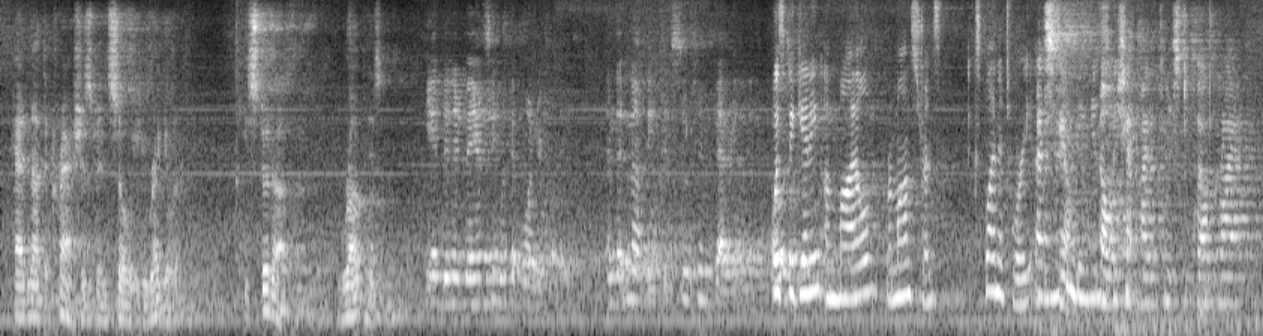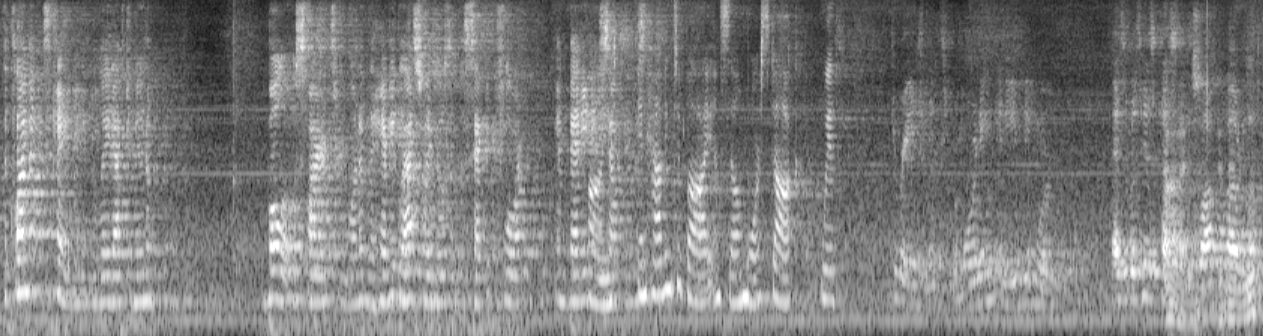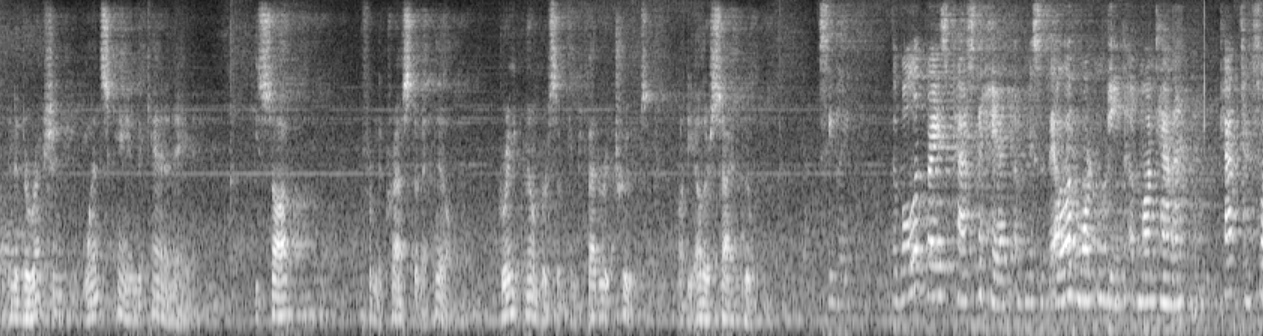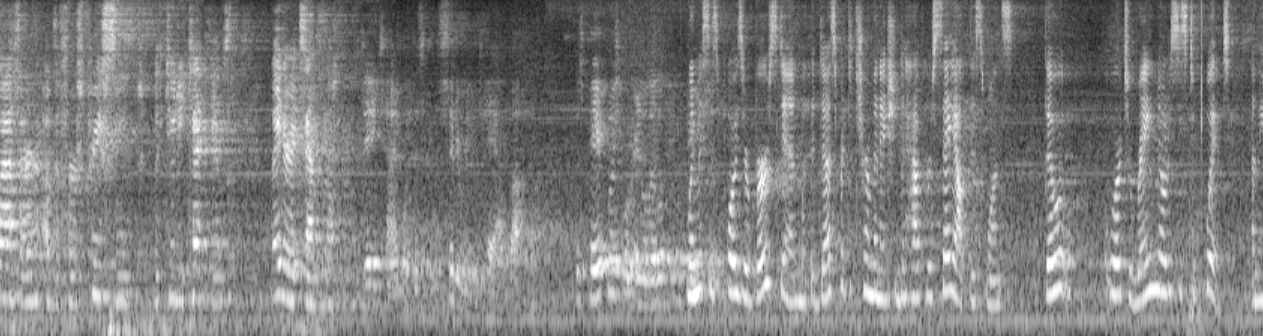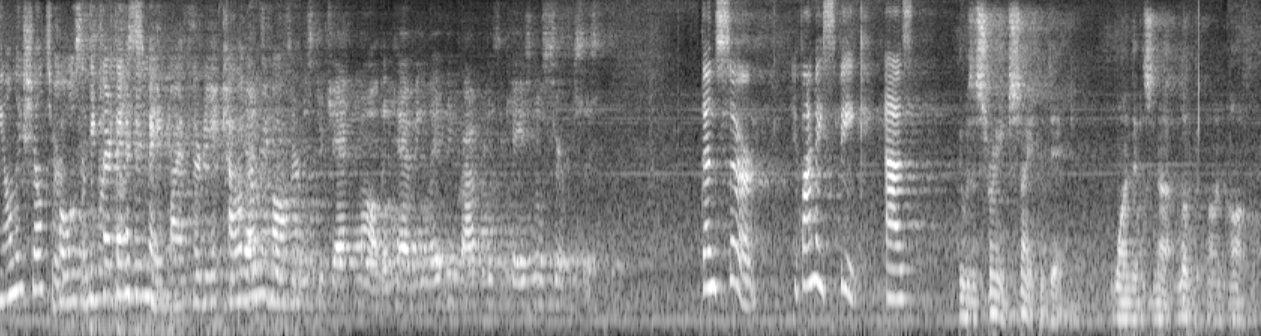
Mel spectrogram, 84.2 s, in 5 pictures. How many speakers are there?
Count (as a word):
four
